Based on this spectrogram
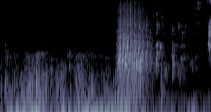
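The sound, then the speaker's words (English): A horse whinnies loudly in a sharp, bright burst midway through, with a steady clopping of hooves and low rumbling movement underneath, as a rider crosses a river on horseback in a video game. “Doc's now riding his horse across the river”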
